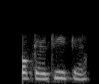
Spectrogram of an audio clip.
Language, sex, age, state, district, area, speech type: Urdu, female, 18-30, Uttar Pradesh, Mau, urban, conversation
